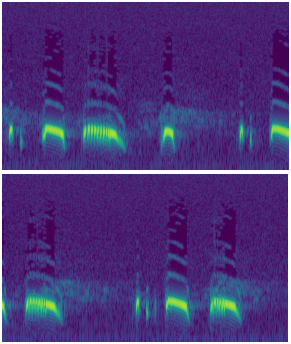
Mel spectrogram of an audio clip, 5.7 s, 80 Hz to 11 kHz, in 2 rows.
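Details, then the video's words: Lure spotted dove in the 'giọng son, 1 cốt lỡ' voice, meant to provoke wild doves: three loud, clean phrases, each a couple of short notes then a longer descending coo, repeated about every two seconds. "CHIM CU GÁY GIỌNG SON 1 CỐT LỠ KÍCH BỔI NHANH NỔI HIỆU QUẢ NHẤT"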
